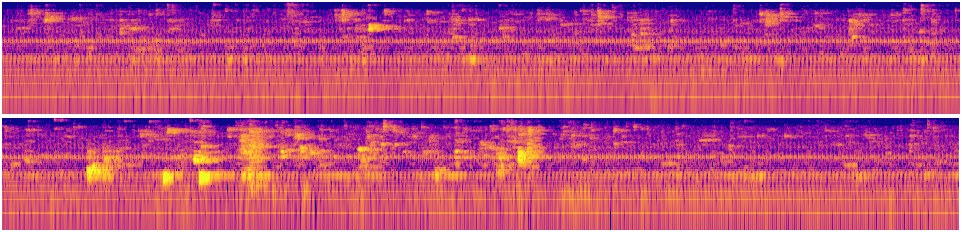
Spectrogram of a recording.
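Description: Faint aquarium bubbling: small drip-like pops from an air-stone bubbler, clustered from about five to seven and a half seconds in, over a steady faint hum.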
